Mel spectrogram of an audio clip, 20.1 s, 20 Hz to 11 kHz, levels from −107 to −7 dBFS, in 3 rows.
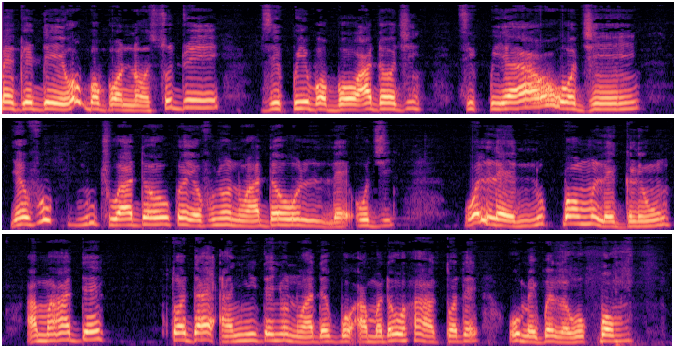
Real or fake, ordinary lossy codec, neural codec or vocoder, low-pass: fake; MP3, 48 kbps; vocoder, 44.1 kHz, 128 mel bands, Pupu-Vocoder; 9.9 kHz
